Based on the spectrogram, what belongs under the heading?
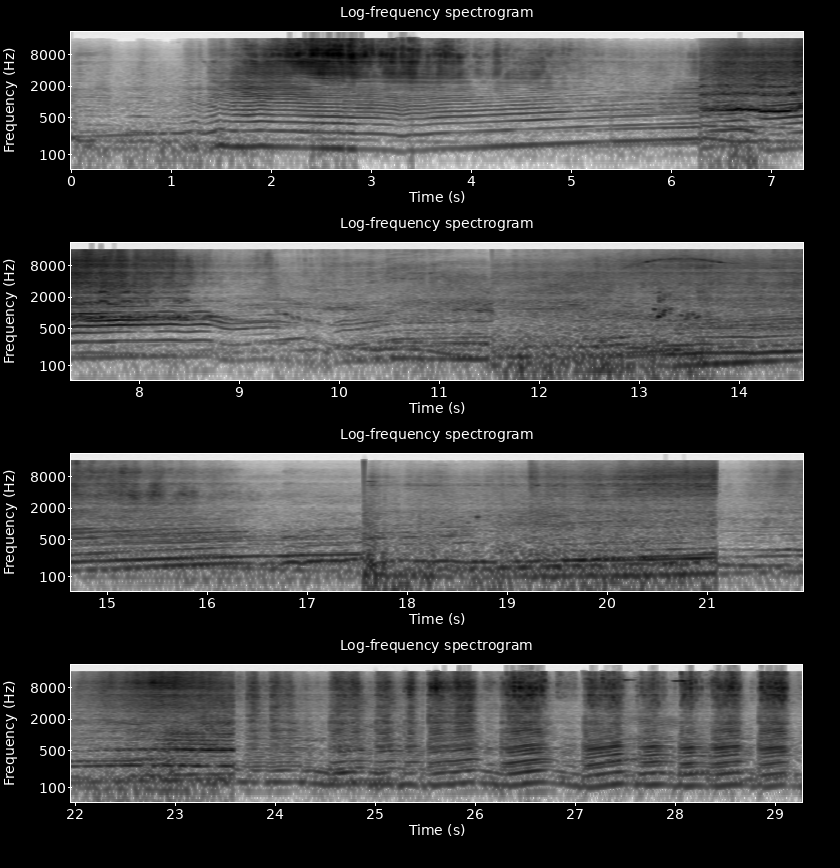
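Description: Cars' engines revving hard as they drive past on a race circuit, the pitch climbing and dropping with each gear and corner. Near the end an engine revs in sharp, repeated stabs during a tyre-smoking burnout.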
